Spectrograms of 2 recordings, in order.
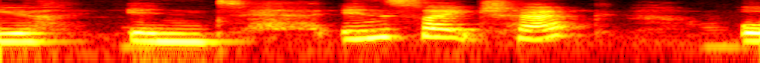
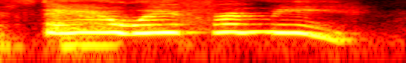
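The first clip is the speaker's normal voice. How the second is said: put-on high, loud, strained child voice; yell-whispering kid; 13 semitones higher, 8 dB louder than usual. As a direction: warn the stranger off as a frightened kid. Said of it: "yell whispering at you down the alley".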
